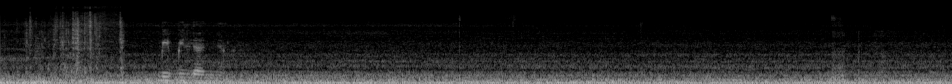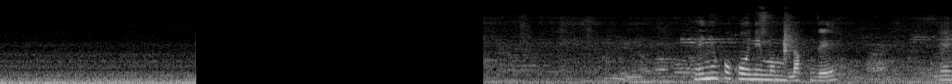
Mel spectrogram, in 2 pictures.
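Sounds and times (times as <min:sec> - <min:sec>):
car engine idling: 0:00.0 - 0:11.5.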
